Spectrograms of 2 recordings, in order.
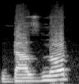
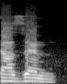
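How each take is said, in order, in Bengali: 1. নেগেটিভটি দুটি পূর্ণ শব্দ হিসেবে বলা হয়। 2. নেগেটিভটি একটি সংকুচিত শব্দ হিসেবে বলা হয়। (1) "ডাজ নট না বলে" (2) "বলবেন ডাজেন্ট"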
